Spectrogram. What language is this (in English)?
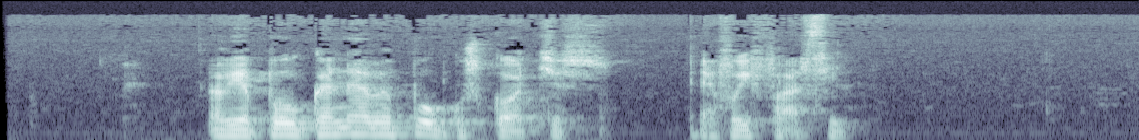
Galician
